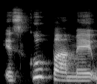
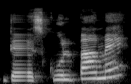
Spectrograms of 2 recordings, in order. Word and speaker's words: discúlpame: Because I used to say "escúpame," which means to spit. So I was asking, please spit me. Um, so yeah, so say discúlpame, disculpar. Don't say escúpame.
